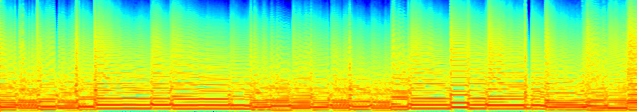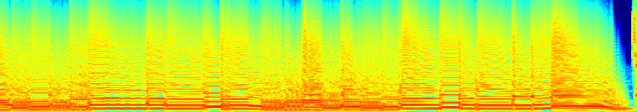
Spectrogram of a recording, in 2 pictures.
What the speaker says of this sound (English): It's based on the Big Muff circuit, but it has a blend control and an extra boost for even more gain.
